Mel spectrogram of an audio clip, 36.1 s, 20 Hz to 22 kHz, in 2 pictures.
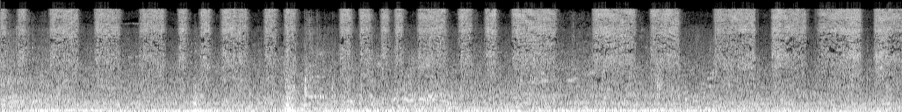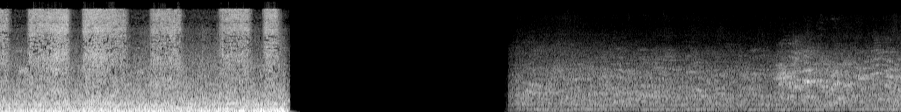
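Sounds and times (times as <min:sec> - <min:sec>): spray paint hissing in bursts: 0:00.0 - 0:06.0, 0:06.7 - 0:11.2, 0:11.8 - 0:21.8, 0:22.4 - 0:23.8.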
